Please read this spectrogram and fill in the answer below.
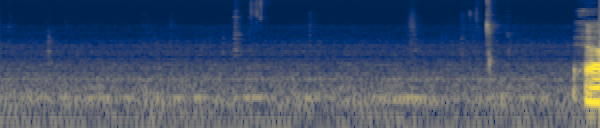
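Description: Near silence with a faint steady hum, broken by a few soft clicks and one sharper click near the end.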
